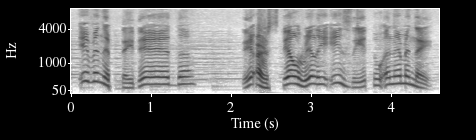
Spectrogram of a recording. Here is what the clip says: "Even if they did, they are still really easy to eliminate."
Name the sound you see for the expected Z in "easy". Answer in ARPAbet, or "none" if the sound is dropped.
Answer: Z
